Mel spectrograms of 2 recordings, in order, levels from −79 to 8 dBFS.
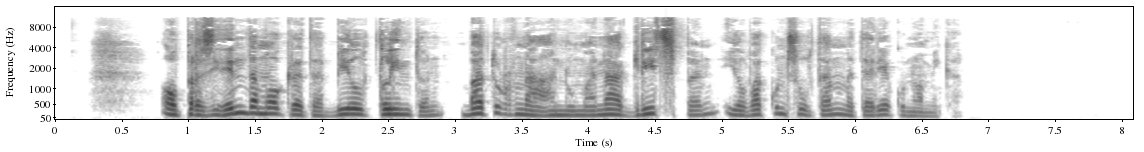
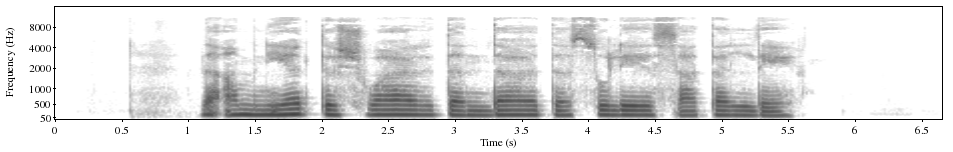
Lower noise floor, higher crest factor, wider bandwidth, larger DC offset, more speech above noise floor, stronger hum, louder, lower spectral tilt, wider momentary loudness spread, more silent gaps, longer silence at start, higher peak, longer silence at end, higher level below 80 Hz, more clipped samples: first, -80 dBFS vs -72 dBFS; first, 24 dB vs 16 dB; about the same, 11.5 kHz vs 11.5 kHz; neither; first, 58 dB vs 50 dB; neither; first, -20 LUFS vs -23 LUFS; second, -3 dB/octave vs -6 dB/octave; first, 18 LU vs 5 LU; neither; second, 0.3 s vs 1.1 s; first, 0 dBFS vs -8 dBFS; first, 1.3 s vs 1.15 s; first, -60 dBFS vs -68 dBFS; neither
